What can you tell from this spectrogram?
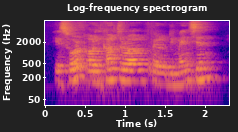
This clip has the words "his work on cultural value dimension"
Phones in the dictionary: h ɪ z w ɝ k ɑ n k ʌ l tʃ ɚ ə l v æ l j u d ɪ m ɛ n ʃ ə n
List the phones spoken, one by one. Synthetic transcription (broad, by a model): h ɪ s w ɝ k ɑ n k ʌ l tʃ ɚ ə l f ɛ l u d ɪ m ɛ n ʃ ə n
